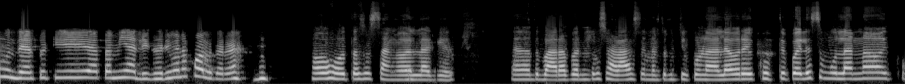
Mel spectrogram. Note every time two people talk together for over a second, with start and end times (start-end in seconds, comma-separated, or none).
none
